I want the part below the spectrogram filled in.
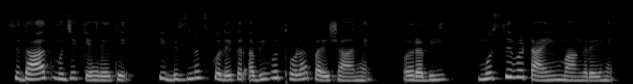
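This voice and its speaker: A scheming young woman whines and complains, sly underneath, as a woman reads her in a storybook. The voice stays warm and dark. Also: mid-range voice, normal speed, natural voice. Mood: complaining.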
